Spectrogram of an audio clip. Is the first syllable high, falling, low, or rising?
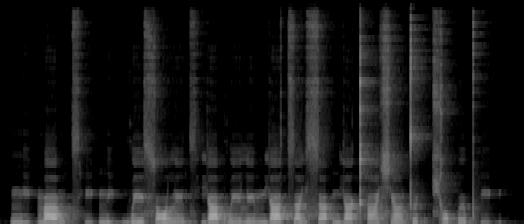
high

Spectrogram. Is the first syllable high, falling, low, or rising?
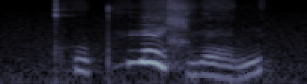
low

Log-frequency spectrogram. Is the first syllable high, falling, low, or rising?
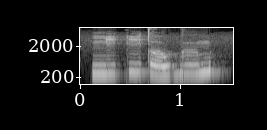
low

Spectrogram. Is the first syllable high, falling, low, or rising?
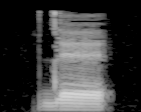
low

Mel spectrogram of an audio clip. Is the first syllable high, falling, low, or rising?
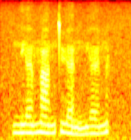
rising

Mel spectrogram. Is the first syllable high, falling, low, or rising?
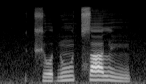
low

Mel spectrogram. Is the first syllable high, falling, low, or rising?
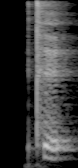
low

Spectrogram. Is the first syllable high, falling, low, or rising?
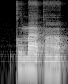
high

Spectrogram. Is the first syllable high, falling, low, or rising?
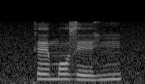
high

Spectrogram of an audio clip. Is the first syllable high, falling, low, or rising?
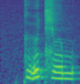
rising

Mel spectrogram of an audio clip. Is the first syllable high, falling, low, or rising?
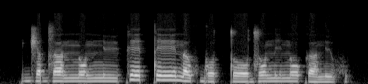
low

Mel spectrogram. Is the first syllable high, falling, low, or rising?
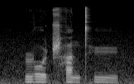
falling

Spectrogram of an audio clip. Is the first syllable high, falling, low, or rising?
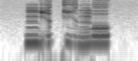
rising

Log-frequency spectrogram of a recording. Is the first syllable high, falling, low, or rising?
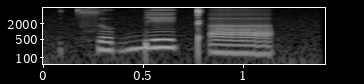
low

